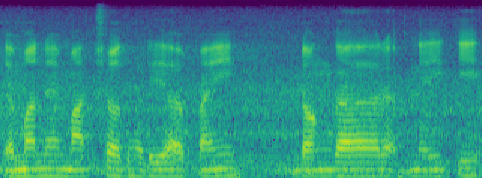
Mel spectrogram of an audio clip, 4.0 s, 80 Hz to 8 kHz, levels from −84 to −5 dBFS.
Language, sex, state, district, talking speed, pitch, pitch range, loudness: Odia, male, Odisha, Malkangiri, 105 wpm, 115 Hz, 110-115 Hz, -18 LUFS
